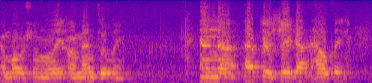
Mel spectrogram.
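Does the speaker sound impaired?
Yes: ALS (Lou Gehrig's disease); young onset.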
